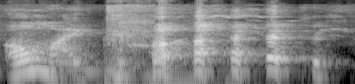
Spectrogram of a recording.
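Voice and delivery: slow, drawn-out disbelief through laughter; stretched-out mock amazement; mock astonishment. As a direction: play a stunned onlooker, laughing. Imagined fire watchers spotting costumed runners.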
